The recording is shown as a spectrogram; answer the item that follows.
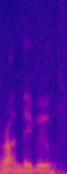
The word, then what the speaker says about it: rendezvous: I can learn Oh the Z is also silent in rendezvous yeah it's it's re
